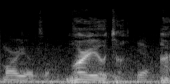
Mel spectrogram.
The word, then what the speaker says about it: Mariota: I think it's been said over the years like Mariota, which is incorrect, and it's pronounced Mariota.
